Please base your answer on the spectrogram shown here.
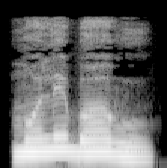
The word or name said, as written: ಮೊಲೆಬಾವು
